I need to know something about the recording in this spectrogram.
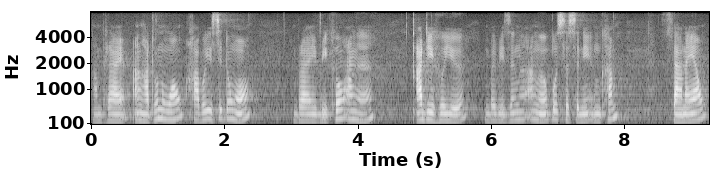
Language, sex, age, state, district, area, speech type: Bodo, female, 30-45, Assam, Kokrajhar, rural, spontaneous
